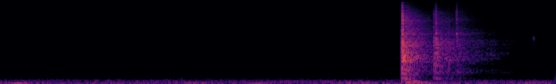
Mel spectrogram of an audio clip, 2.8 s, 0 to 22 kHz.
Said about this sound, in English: If I roll a 2, I'll pull from the list of books. If I roll a 3, I'll pull from the list of video games. And if I roll a 4, I will pull from a list of TV shows. So all right. Let's hear it. Try to make it loud.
